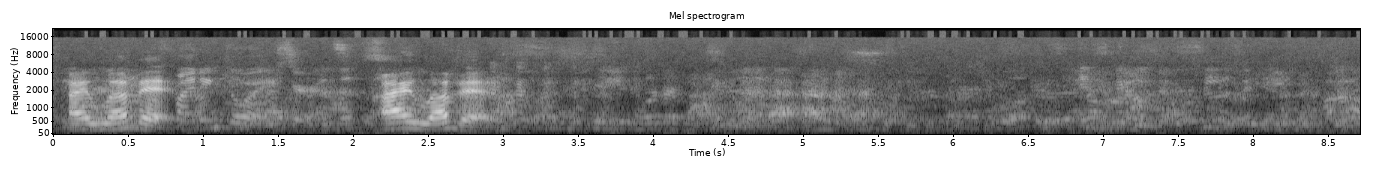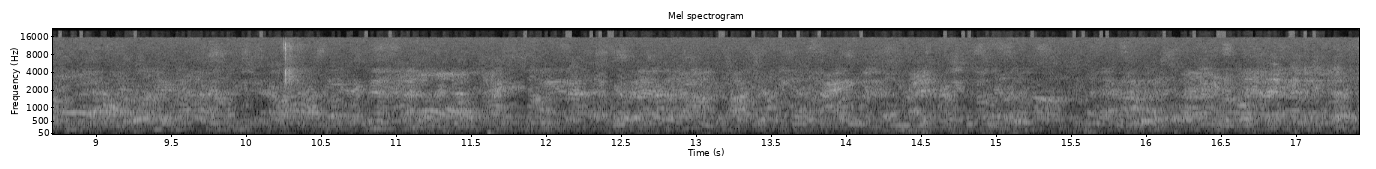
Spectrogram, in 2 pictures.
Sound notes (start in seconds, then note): 5.1 people chattering continues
